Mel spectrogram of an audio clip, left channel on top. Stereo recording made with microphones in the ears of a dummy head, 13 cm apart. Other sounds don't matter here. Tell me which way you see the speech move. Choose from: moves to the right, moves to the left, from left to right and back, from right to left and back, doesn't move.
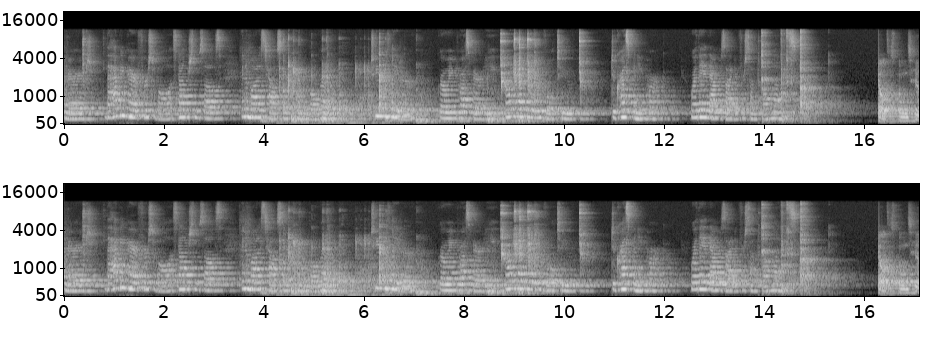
doesn't move.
